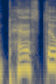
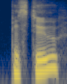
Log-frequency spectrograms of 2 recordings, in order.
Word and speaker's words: pesto: 10 oz sirloin steak six teaspoons fresh green pesto or pisto pesto how do you say pisto pesto they still pesto yeah they're both pesto p s o and then one p i s t o u pistu there you go pist like that's not pesto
